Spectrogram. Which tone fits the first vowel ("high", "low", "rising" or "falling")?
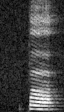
high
